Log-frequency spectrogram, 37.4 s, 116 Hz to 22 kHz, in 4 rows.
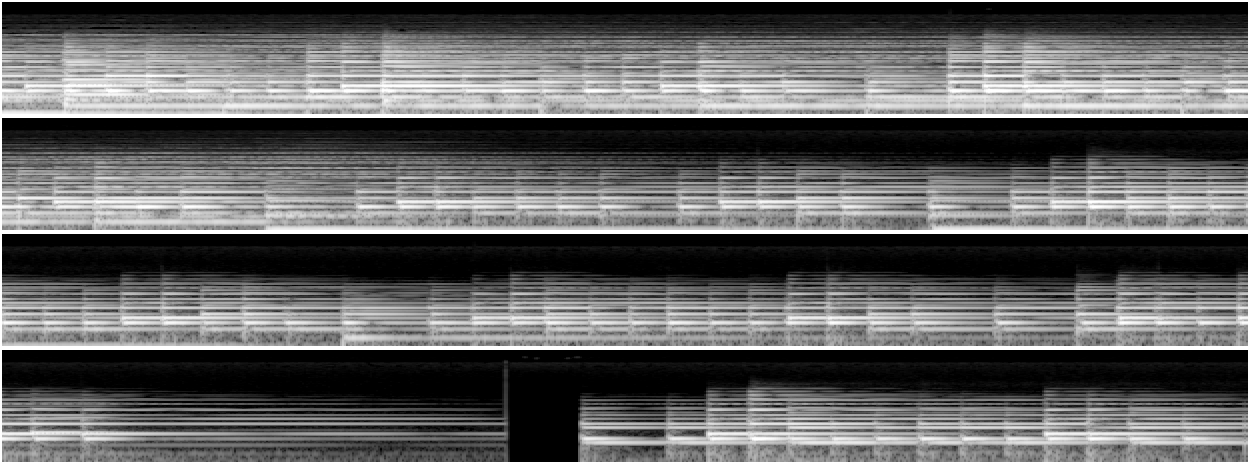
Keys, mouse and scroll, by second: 0.9 scroll up 1, 0.9 scroll down 1, 1.0-1.3 scroll up 1, 1.6 scroll down 1, 1.8-2.2 scroll up 1, 2.9-3.3 scroll down 1, 3.4-3.8 scroll up 1, 4.2-4.5 scroll down 1, 5.0 scroll up 1, 5.6 scroll up 1, 6.4-6.7 scroll down 1, 7.0-7.4 scroll down 1, 8.2 scroll down 1, 10.0 scroll up 1, 10.3-10.7 scroll down 1, 13.4-13.9 scroll up 1, 14.4 scroll down 1, 14.9 scroll up 1.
